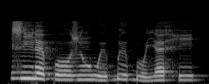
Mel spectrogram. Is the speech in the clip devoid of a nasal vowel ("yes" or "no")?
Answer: no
